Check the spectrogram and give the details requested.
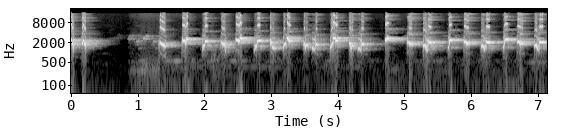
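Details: Yellow-vented bulbul (trucukan) in long rapid ropel song, used as a lure to make other birds sing: a short opening note, a pause, then a fast, steady run of bright bubbly chirps, each sliding downward, about three per second.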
